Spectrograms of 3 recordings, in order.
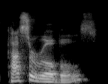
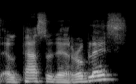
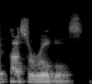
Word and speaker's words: Paso Robles: it almost right it's paso robles though the the full name of the town in like its original spanish is el paso de robles but the locals say paso robles took me years to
